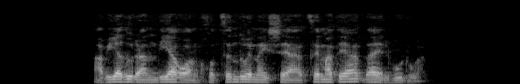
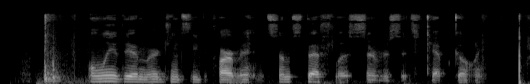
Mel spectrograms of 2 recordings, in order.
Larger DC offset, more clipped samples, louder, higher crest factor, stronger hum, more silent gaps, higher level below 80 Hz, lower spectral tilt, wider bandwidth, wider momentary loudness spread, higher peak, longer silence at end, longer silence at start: neither; neither; first, -25 LUFS vs -33 LUFS; second, 18 dB vs 28 dB; neither; neither; about the same, -62 dBFS vs -58 dBFS; first, -6 dB/octave vs -4.5 dB/octave; about the same, 11.5 kHz vs 11.5 kHz; first, 12 LU vs 9 LU; about the same, -8 dBFS vs -6 dBFS; first, 1 s vs 0 s; first, 0.95 s vs 0.35 s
